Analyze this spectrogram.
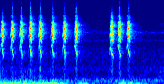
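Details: Short burst of about eight harsh, scratchy notes from a young collared kingfisher, a brief pause, then three more.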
